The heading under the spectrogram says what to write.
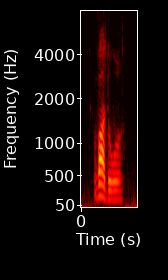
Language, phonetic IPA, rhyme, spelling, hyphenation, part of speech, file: Hungarian, [ˈvɒdul], -ul, vadul, va‧dul, adverb / verb, Hu-vadul.ogg
- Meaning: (adverb) wildly, fiercely, madly; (verb) to become wild, lose one's temper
